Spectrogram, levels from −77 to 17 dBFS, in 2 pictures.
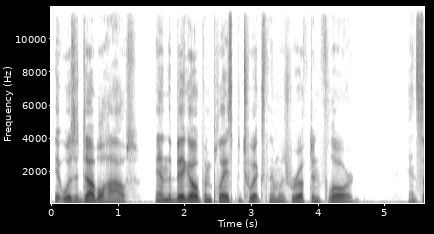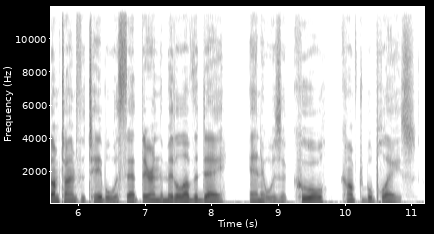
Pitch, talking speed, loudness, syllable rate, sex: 105 Hz, 195 wpm, -20 LUFS, 5.5 syllables/s, male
